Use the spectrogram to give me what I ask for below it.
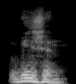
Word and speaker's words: vision: The next rule is, whenever a word is ending with SION, we will pronounce this as not shun, is zhun. For example, VISION, vision.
